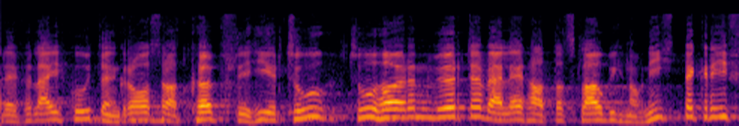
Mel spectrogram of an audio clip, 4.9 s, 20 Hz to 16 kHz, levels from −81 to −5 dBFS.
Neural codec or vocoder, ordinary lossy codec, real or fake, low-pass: none; none; real; 10.8 kHz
